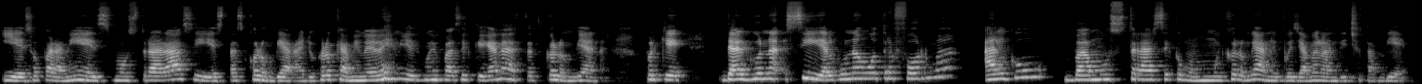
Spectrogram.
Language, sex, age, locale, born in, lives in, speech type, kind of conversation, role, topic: Spanish, female, 25-29, es-CO, Colombia, Spain, conversation, podcast, guest, ¿Cómo describirías tu estilo personal?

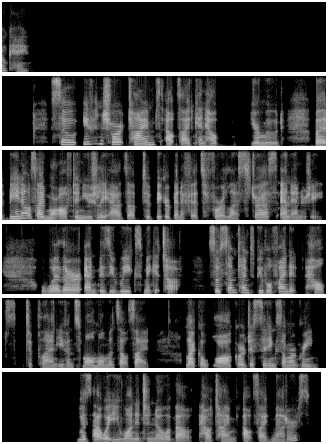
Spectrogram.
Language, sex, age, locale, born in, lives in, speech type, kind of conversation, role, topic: English, female, 50-54, en-US, United States, United States, read, expert-assistant, expert, How does being in nature affect mood?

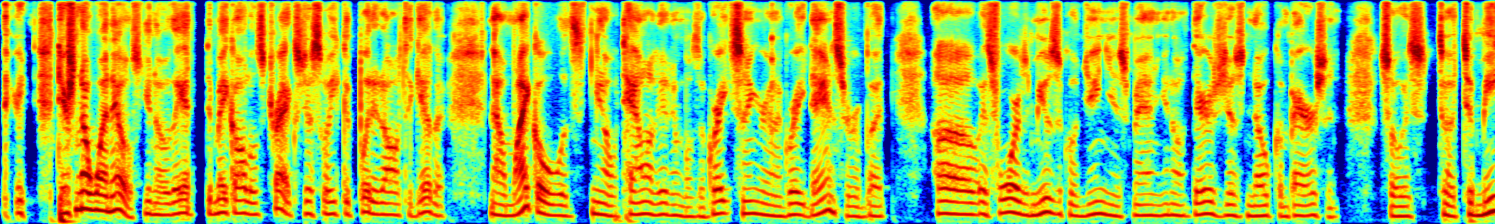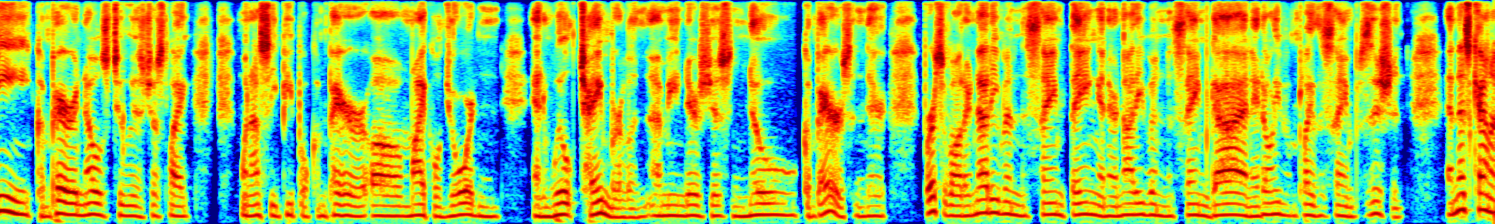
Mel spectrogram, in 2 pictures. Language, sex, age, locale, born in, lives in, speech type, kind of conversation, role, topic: English, male, 60-64, en-US, United States, United States, conversation, unstructured, none, What is the best live performance you’ve seen, either recently or of all time?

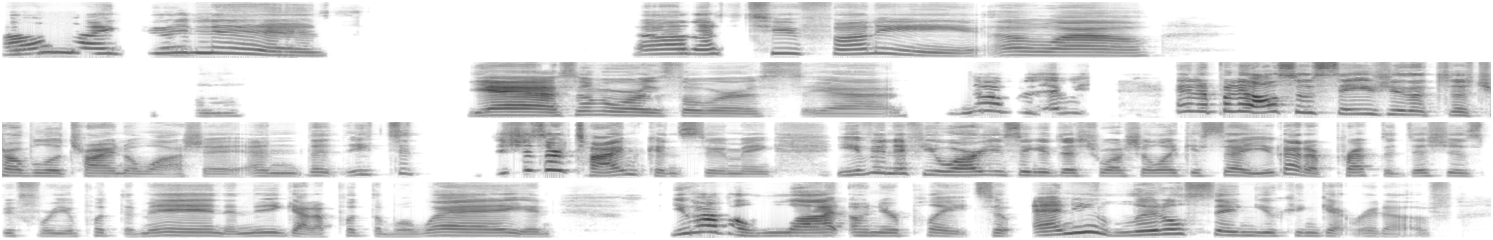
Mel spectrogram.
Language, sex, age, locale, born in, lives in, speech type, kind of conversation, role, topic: English, female, 45-49, en-US, United States, United States, conversation, advice, advisor, How can I manage overwhelming responsibilities?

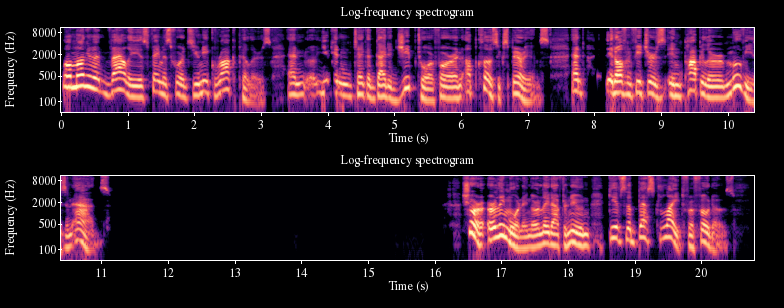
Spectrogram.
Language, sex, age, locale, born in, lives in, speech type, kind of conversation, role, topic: English, male, 55-59, en-US, United States, United States, read, expert-assistant, expert, What are the best stops on a 3-day Arizona road trip?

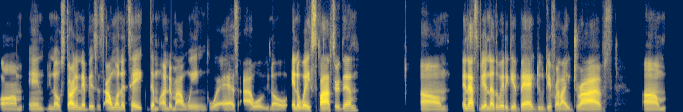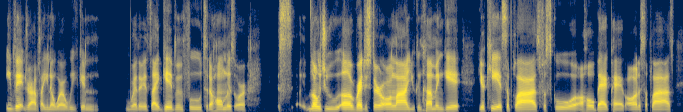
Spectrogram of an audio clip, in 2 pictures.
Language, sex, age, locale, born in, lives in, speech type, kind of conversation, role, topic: English, female, 30-34, en-US, United States, United States, conversation, unstructured, none, How has your dream job changed as you've grown, and what inspired those changes?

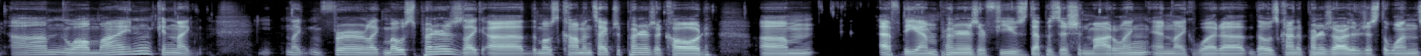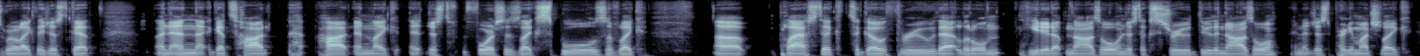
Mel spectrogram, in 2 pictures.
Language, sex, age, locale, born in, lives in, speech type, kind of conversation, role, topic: English, male, 30-34, en-US, United States, United States, conversation, unstructured, none, What new hobby have you started recently, and how is it going so far?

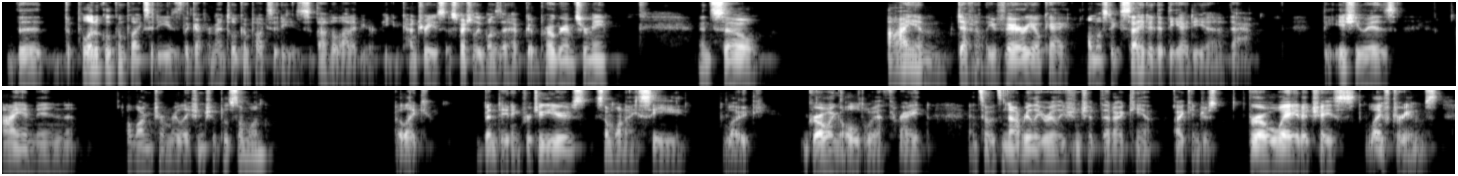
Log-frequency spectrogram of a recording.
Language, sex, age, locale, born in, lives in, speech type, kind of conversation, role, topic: English, male, 20-24, en-US, United States, United States, conversation, advice, user, How can I make a big life decision when I'm feeling uncertain?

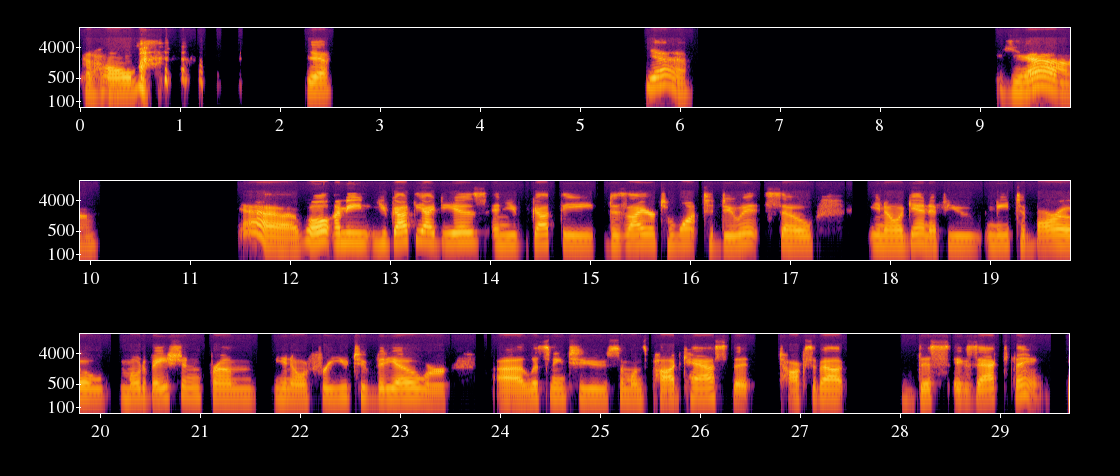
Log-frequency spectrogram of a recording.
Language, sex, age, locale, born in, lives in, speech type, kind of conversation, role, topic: English, female, 50-54, en-US, United States, United States, conversation, advice, advisor, How can I spend my free time more meaningfully?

